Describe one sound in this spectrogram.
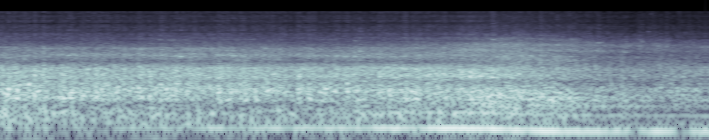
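A passenger train rumbles past on the tracks.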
